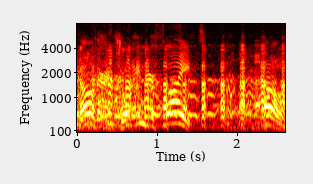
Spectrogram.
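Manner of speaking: high-pitched mock excitement; excited realisation. Baffled viewer finally following the film, excited realisation. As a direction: pitch it way up, hammed-up.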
